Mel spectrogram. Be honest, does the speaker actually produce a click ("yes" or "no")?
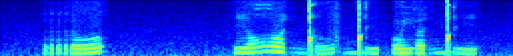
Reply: yes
